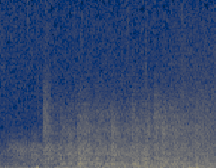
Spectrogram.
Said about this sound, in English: It is raining. The rain pours through the slats and down.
